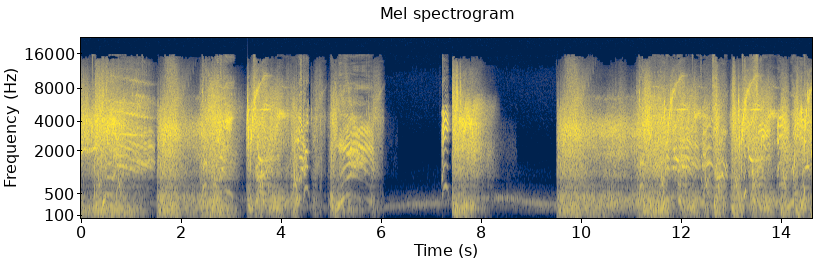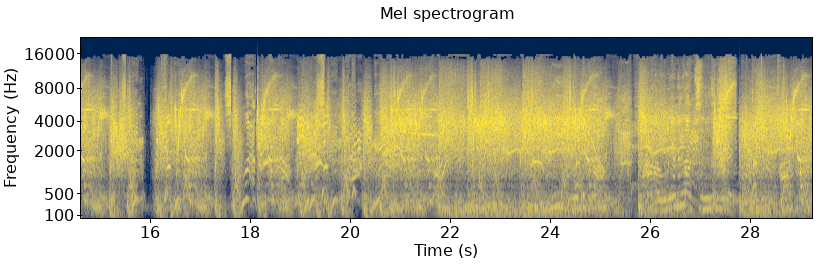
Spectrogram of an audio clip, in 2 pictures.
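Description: Energy blasts whoosh and crackle loudly.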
